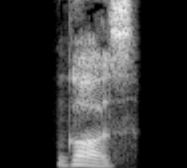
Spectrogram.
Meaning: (noun) weed; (adjective) vile, wicked, depraved, treacherous, villainous
- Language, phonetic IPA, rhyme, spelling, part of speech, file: Hungarian, [ˈɡɒz], -ɒz, gaz, noun / adjective, Hu-gaz.ogg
